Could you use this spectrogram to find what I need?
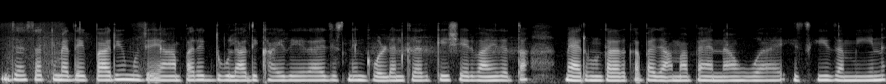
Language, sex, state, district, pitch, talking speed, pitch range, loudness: Hindi, female, Uttar Pradesh, Jyotiba Phule Nagar, 195 Hz, 215 wpm, 185-200 Hz, -14 LUFS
